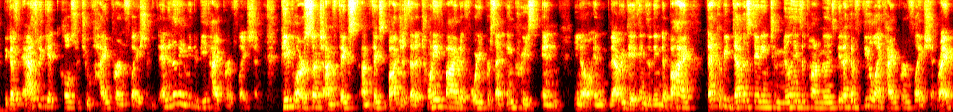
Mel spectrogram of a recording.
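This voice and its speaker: Speaking very fast with hardly any pauses, a man in an American accent sounds animated over noticeable background noise. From Wisconsin. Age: 30s. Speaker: political candidate. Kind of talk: interview.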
